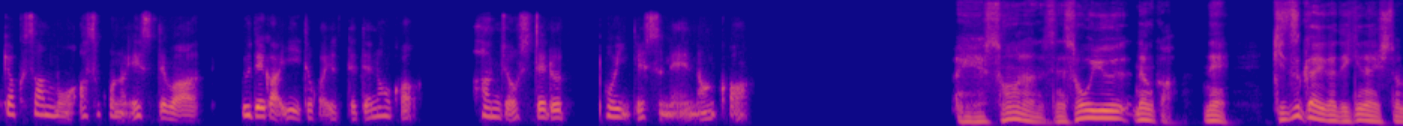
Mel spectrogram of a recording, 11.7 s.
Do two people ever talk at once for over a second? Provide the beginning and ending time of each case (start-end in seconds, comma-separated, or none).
none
